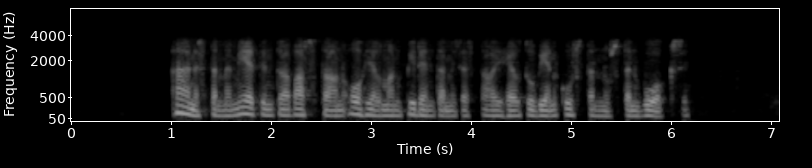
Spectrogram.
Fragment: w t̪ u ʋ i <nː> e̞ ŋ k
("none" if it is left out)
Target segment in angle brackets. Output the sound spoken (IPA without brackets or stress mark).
none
